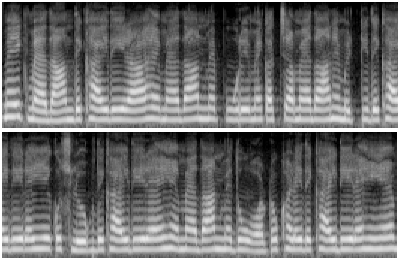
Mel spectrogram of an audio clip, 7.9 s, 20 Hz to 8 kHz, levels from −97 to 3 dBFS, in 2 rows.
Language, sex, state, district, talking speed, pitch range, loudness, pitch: Hindi, female, Chhattisgarh, Raigarh, 255 wpm, 230-245 Hz, -13 LUFS, 235 Hz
